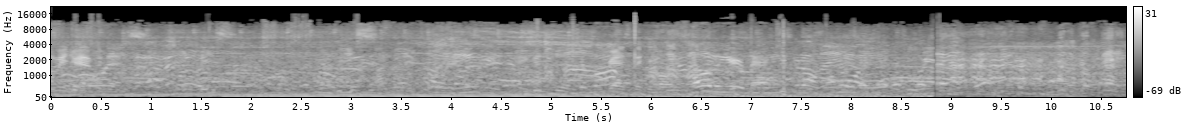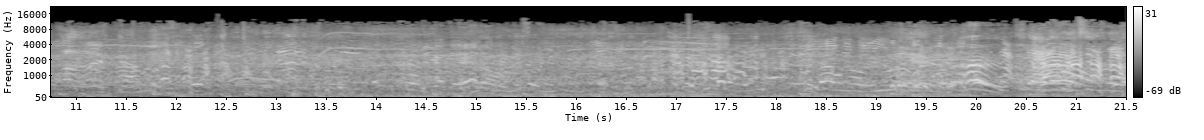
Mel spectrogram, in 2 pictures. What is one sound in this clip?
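A large crowd chatters and cheers around, in a big open space.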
